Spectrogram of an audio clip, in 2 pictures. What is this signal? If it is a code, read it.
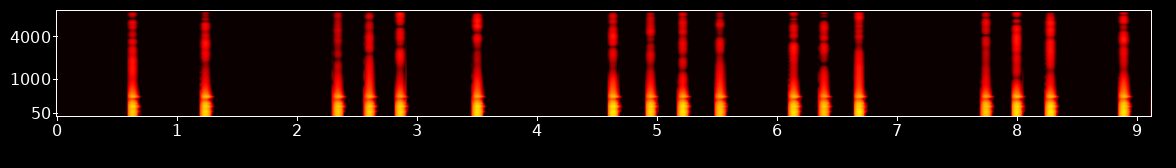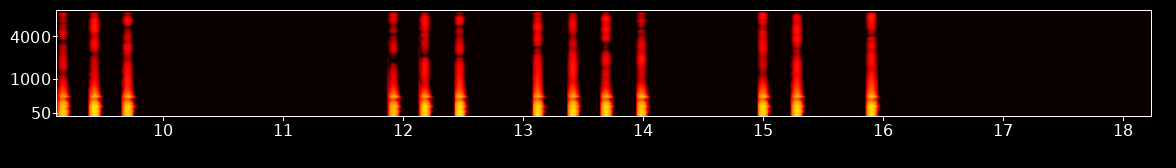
Tap code, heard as knocks on a wall, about 4 knocks a second. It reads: ALSO OF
